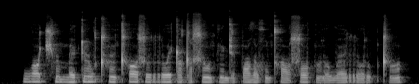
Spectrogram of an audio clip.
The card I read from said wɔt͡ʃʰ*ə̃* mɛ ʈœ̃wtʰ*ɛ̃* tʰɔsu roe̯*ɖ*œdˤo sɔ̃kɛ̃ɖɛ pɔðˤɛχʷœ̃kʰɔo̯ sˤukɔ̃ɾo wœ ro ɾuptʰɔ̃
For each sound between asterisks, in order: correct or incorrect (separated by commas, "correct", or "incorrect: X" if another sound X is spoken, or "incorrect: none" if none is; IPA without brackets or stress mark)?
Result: correct, incorrect: œ̃, correct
